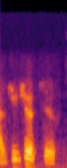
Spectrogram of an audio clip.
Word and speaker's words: jiu-jitsu: You said you own I'm going to say it wrong, but is it jiu-jitsu? – Yeah, jiu-jitsu.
